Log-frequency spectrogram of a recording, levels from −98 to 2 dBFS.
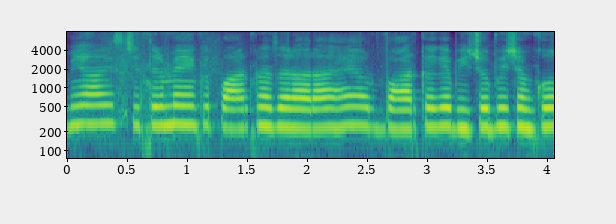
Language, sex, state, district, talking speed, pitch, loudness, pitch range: Hindi, female, Chandigarh, Chandigarh, 250 wpm, 240 Hz, -14 LUFS, 235-250 Hz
